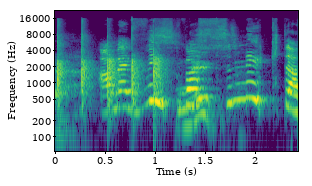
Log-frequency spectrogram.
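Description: Short excited voice exclamations with a few scattered hand claps.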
